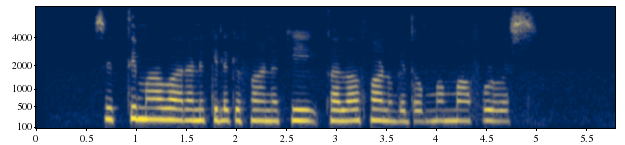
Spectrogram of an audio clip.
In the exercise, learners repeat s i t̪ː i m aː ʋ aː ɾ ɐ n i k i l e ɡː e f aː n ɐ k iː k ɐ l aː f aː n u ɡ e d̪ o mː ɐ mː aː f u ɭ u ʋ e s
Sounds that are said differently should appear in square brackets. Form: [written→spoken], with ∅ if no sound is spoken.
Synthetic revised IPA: s i t̪ː i m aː ʋ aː ɾ ɐ n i k i l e [ɡː→ɡ] e f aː n ɐ k iː k ɐ l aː f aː n u ɡ e d̪ o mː ɐ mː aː f u ɭ u ʋ e s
